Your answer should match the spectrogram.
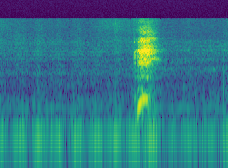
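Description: A person's voice makes one short, breathy, hiccup-like squeak about a second and a half in, over a faint steady hum.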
